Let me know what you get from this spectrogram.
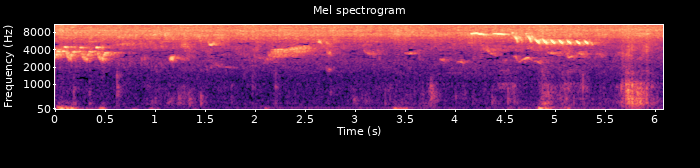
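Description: Faint birdsong: scattered high chirps from small songbirds, with a quick run of about eight high notes a little past the middle. A few dull low thumps, the last followed by a short rustling noise near the end.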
